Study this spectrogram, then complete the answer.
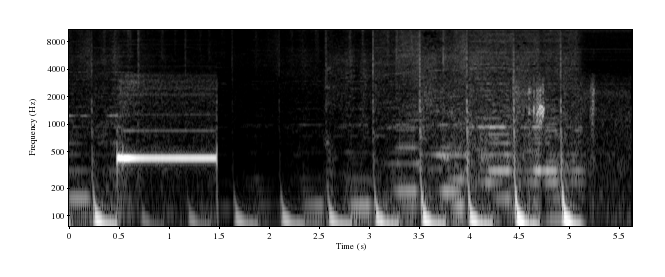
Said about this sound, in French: Bon bah c'est parti, on y va, on appelle.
